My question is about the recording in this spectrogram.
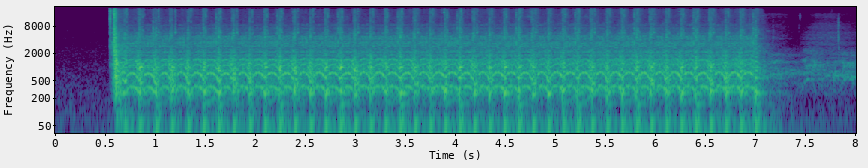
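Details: Range Rover Classic barn find with a rebuilt 2.5 VM diesel just fitted and a faulty relay bypassed by wire: even starter cranking at about three compression beats a second, never catching; cranks but will not start.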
